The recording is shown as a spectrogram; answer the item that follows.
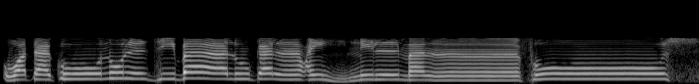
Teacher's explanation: نون ساکن کے بعد فا حروف اخفا میں سے ہے، لہذا اخفا کا غنہ کریں گے. وَتَكُونُ الْجِبَالُ كَالْعِهْنِ الْمَنْفُوشِ.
